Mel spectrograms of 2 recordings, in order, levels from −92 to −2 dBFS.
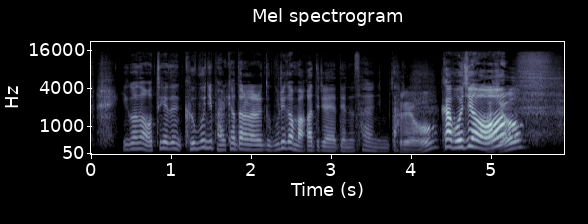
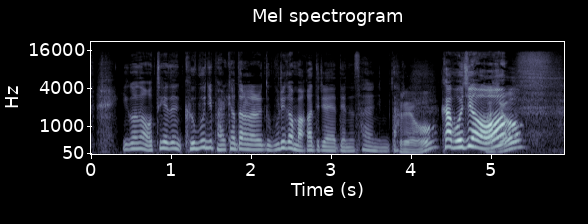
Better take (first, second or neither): second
